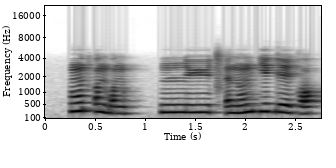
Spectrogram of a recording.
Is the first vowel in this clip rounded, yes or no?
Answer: yes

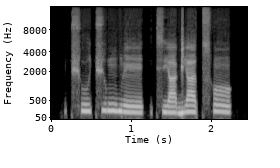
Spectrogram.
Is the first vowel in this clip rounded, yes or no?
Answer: yes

